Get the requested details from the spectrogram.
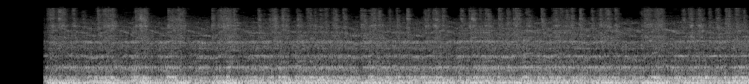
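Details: Rough idle: the pitch holds steady but carries a faint recurring ticking flutter about twice a second, so the engine sounds unsettled and rough-running.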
